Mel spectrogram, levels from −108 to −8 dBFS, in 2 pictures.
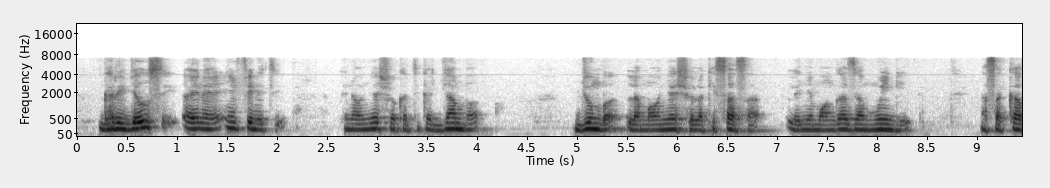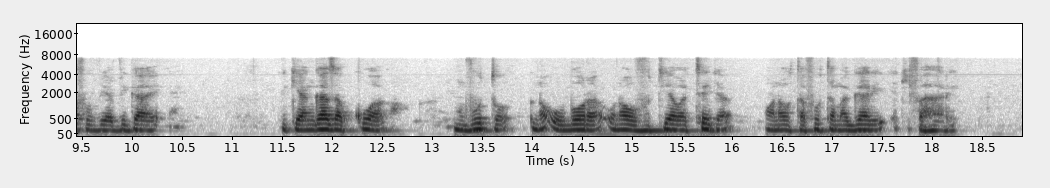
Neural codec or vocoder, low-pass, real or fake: none; 7.2 kHz; real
